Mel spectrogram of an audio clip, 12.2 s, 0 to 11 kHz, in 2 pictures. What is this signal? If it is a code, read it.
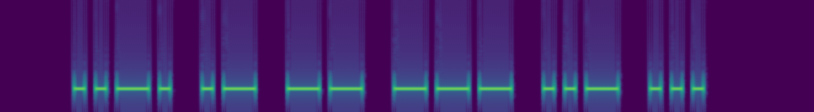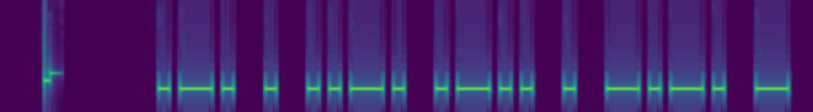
Morse code, heard as a keyed tone, about 16 wpm, 700 Hz. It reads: FAMOUS REFLECT
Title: Sentences from Top 1500 Words - New Word Drill - 15wpm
